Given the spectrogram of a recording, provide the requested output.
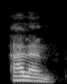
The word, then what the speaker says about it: Alain: Elaine. Alan. Like say it like in English, you know.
